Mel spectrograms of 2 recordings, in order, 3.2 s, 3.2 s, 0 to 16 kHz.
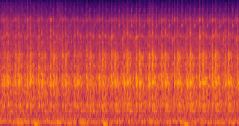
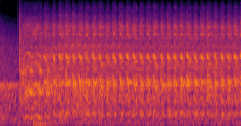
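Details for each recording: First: Ford 6.0 Power Stroke diesel just restarted after repair; lumpy, uneven idle, about three stumbles a second, with hydraulic rattle as air bleeds from the high-pressure oil system; rough idle from air in high-pressure oil. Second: Ford 6.0 Power Stroke diesel after repair, started with one injector unplugged then fire in the hole; fires immediately to an even, crisp idle, hydraulic sound changing as the oil rail fills; normal start-up.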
